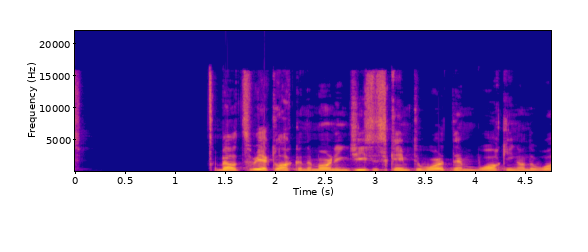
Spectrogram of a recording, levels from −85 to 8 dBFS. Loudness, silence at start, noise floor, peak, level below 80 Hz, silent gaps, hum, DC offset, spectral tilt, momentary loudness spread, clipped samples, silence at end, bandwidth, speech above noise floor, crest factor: -16 LUFS; 0 s; under -90 dBFS; 0 dBFS; -68 dBFS; none; none; under 0.1%; -4.5 dB/octave; 10 LU; under 0.1%; 0 s; 16.5 kHz; over 75 dB; 16 dB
